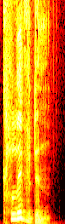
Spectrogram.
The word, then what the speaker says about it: Cliveden: Tom tells me, by the way, that the Chu home in Germantown is often pronounced Cliveden, just like its namesake, the huge manor house in Buckinghamshire, England, even though the filly Cliveden is found on Cliveden Street.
